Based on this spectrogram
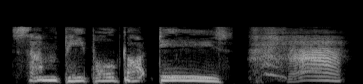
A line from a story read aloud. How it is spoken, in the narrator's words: Malfoy sniggered and said in a carrying whisper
